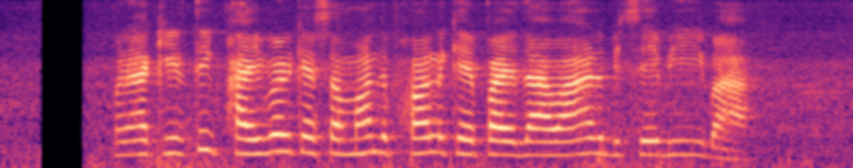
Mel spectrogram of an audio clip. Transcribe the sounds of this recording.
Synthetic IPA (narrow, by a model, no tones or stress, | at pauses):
pɾakiɾt̪ik̚pʰajbəɾkesəmbənd̪ʱpʰəlkepəjd̪aʋaɾbisebʱiba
